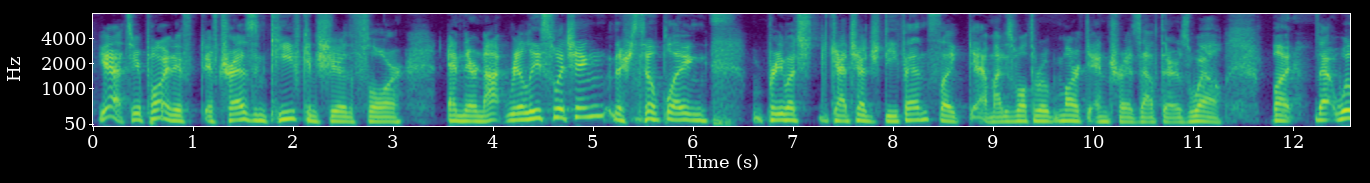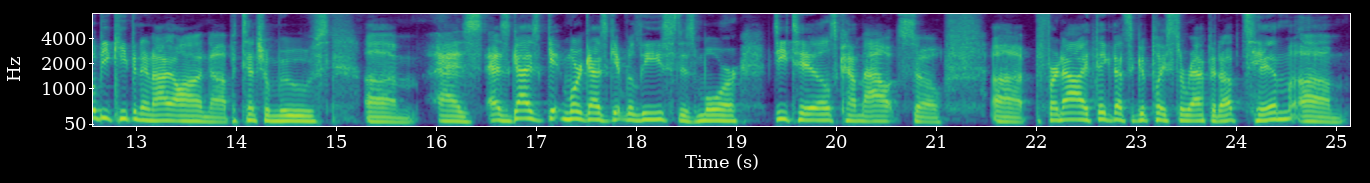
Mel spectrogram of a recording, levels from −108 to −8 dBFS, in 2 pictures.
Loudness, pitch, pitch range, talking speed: -22 LUFS, 150 Hz, 135-175 Hz, 190 wpm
